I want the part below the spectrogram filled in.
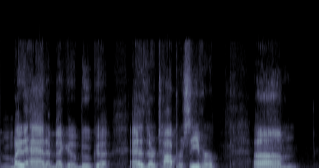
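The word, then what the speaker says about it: Egbuka: do think a mecha Ibuka which you know little programming note it is IA right all right the G is silent um so it is a mecha I abuka okay Um, so I can't deny that there's talent there.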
